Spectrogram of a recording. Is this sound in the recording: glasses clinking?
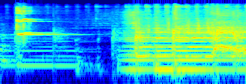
yes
